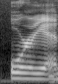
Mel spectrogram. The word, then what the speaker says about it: Orion: Oh, actually, I know Orion, and he pronounces it Orion.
